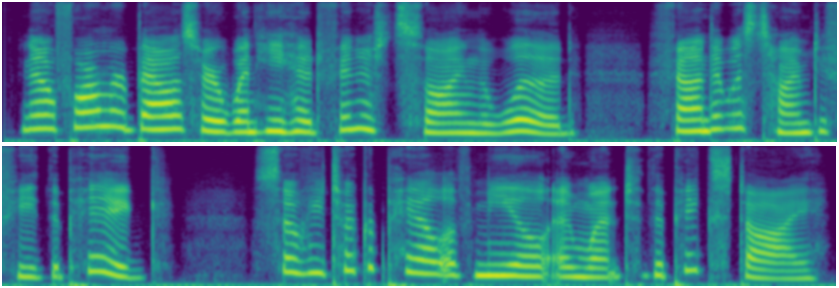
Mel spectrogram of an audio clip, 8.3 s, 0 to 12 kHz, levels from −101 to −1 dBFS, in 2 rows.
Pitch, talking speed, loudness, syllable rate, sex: 275 Hz, 215 wpm, -16 LUFS, 5.0 syllables/s, female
